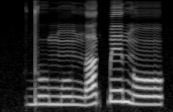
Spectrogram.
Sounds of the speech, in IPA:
d u˨ m ũ˨ n a˨˦ k͡p e˦ n ɔ̃˧

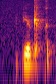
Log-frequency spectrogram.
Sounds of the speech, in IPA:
pʲ ø ɖ ə k

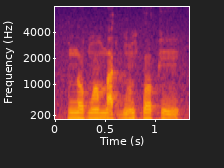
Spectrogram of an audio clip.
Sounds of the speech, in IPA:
n o˧ b ɔ̃˧ m a˨ ɡ͡b ũ˨˦ k͡p o˧ k ĩ˨

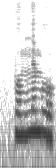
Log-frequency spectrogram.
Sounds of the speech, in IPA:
p ʊ m ŋ e m u

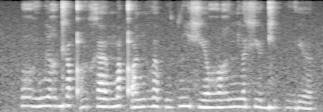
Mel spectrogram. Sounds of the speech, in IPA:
ʁʷ e̤ w i ʁ ɡʲ u qʼ o̤ x a ɐ̯ m ə qʼ o n ɔ̤ ɐ̯ p u tʷ i xʲ ɛ ʁʷ ə ʁ n i ɐ̯ xʲ œ ɡʲ e p o̤ ɾʲ œ

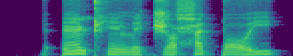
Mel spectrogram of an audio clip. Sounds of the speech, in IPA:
ʔ ɛ̃ ʈʰ ẽ l ɛ t͡ʃ ɔ ħ ɛ k͡p ɔ j

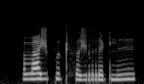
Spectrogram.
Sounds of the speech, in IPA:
β ɑ ʒ p u ʈ θ ɔ ʒ r ə ʈ m ʉ

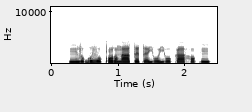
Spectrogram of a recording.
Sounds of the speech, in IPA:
ĩ˨ z ʊ˦ ɡʷ i˦ v o˦˨ kʼ ɔ˦ ɾ ɔ˨ n aː˦ t ɛ˦ t ɛ˨ j oː˨ j oː˦ k aː˦ h ɔ˦ k ĩ˦

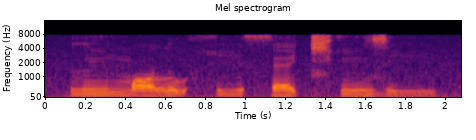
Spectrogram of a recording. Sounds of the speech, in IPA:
l ĩ˦ m ɔ˨ l ṵ˦˨ h i˦ θ ɛ˦ t͡ɕʰ ĩ˦ z i˨

